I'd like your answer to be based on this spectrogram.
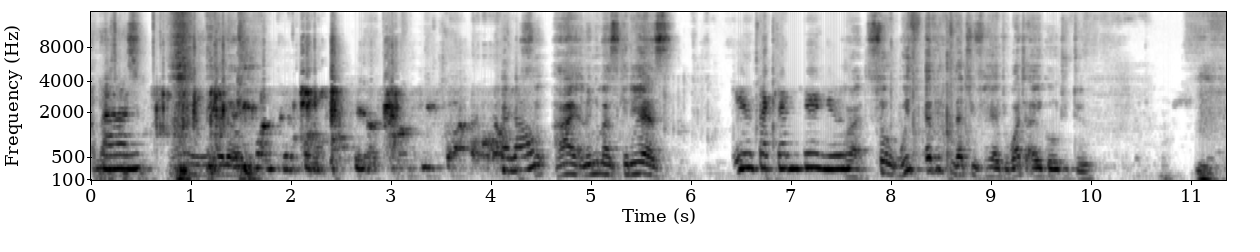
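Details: Adult speakers on a live call; ordinary conversational speech.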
